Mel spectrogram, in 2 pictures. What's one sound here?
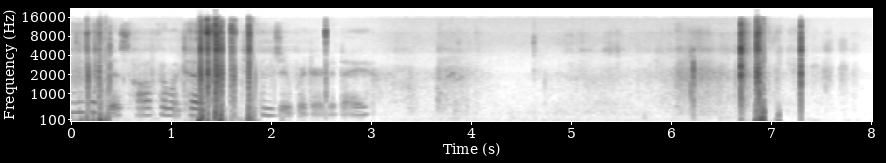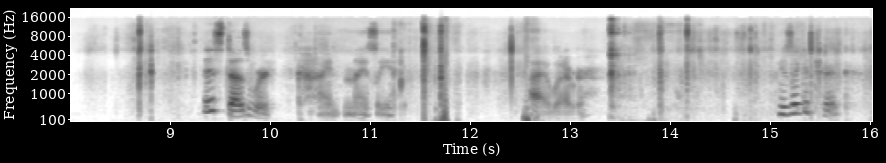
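A young girl speaks softly and closely into a microphone.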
